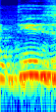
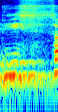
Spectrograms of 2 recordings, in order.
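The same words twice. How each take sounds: First: ધીઝ ending in a drawn-out Z sound; ધીઝ said slowly with a voiced Z ending; pronunciation of these. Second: ધીસ ending in a drawn-out S sound; ધીસ said slowly with an unvoiced S ending; pronunciation of this. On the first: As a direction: stretch the final buzzing Z in ધીઝ. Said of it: "આ ઉચ્ચાર થાય અને ધીઝ એટલે આ". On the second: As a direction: stretch the final hissed S in ધીસ. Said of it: "આ ઉચ્ચાર થાય". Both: Shown as a demonstration.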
